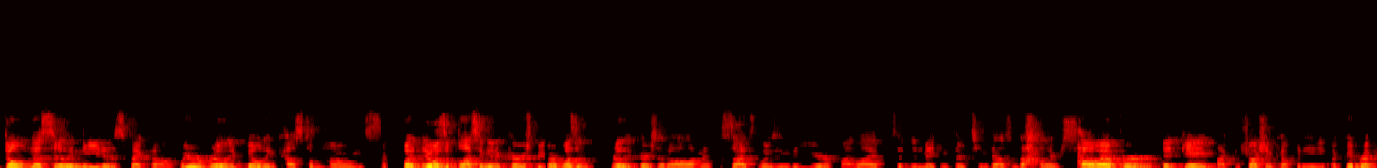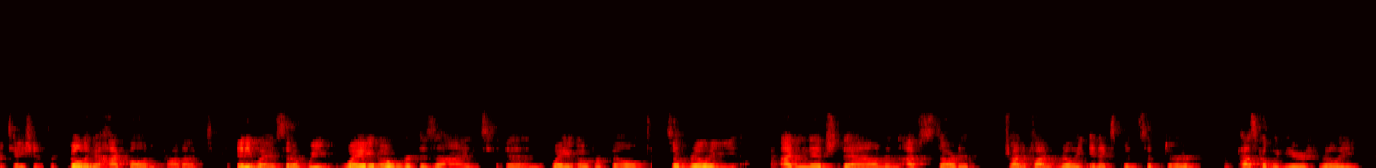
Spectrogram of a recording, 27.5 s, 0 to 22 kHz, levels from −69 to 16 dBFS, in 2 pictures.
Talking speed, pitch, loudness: 185 wpm, 150 Hz, -26 LUFS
